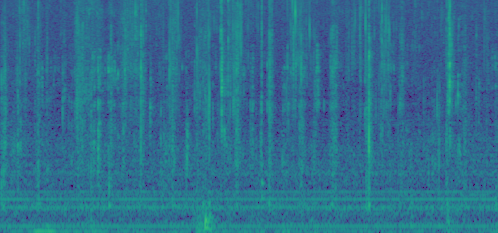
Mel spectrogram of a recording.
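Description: Close-up chewing and eating sounds: small crunches and mouth clicks as people eat rice, curry and raw vegetables by hand, over a steady low hum. One dull thump about three seconds in.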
